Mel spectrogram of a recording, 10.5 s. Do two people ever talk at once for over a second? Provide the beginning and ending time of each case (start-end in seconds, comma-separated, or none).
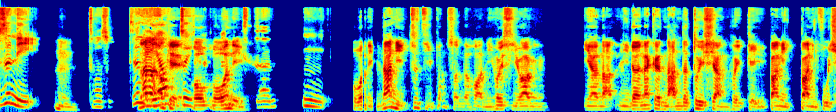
1.7-3.1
